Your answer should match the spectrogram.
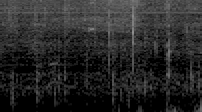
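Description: Faint footsteps on a snow-covered driveway, soft steps that grow slightly louder near the end.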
